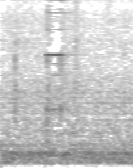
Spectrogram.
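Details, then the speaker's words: Single brief high-pitched electronic beep over low room hum: keypress tone of an infusion pump being programmed for PCA, selecting unit, PCA channel and confirming time of day. "select whether this patient is new or old then select the unit you will be working in select the pca pump channel confirm the time of day"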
